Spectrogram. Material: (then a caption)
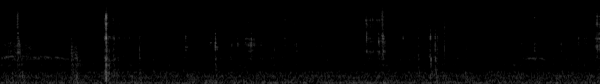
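Soap. A metal box-cutter blade scrapes and carves the glitter layer off a solid, palm-sized purple-pink glitter bar of soap. Quiet, bright, gritty scrapes and short crisp ticks come at uneven intervals over a low, steady background hiss.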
